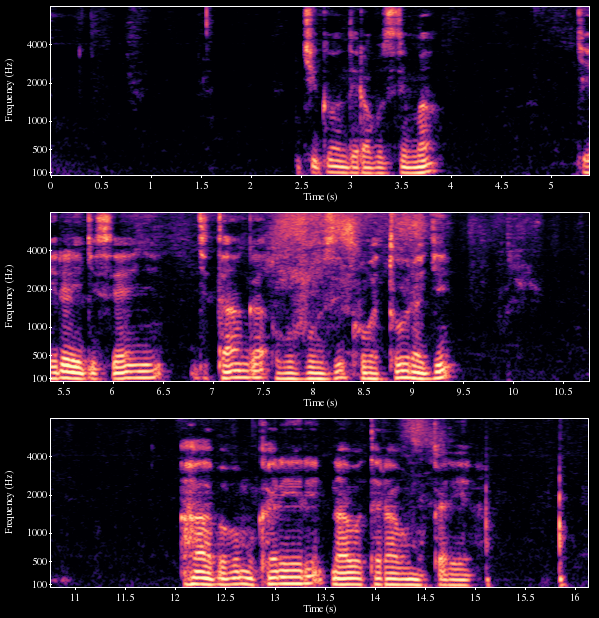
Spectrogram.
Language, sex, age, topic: Kinyarwanda, male, 18-24, health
